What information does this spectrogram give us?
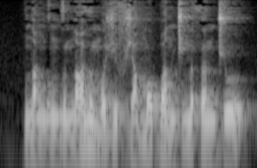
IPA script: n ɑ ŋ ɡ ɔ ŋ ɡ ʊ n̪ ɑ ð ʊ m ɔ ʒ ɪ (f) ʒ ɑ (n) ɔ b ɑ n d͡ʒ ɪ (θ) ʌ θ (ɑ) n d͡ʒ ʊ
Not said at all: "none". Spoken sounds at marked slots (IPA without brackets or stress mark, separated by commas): f, m, n̪, ʌ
